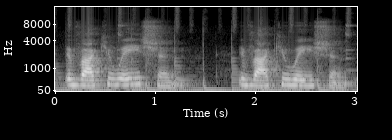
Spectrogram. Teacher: começando com o som mais próximo do e fechado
